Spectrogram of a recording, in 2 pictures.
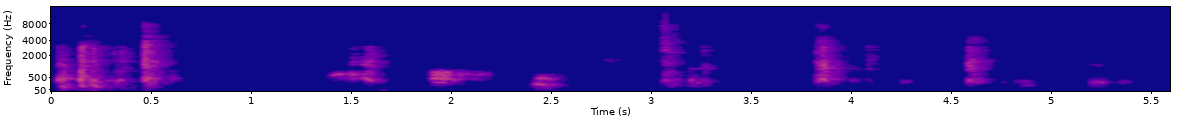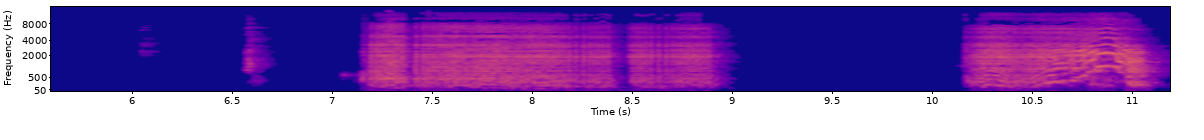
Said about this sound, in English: That's not a haunted house creaky door. That's Spirit Song opening our window a little bit.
